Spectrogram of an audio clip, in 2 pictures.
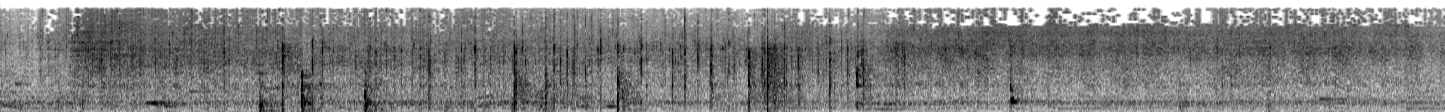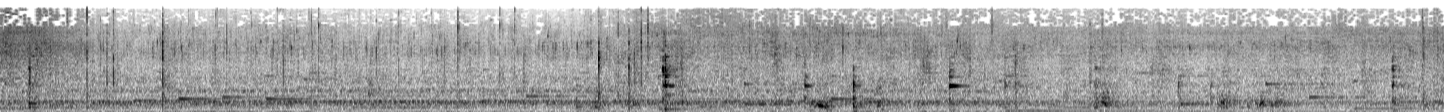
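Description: Diced cured pork sizzling as it goes into hot oil in a stainless-steel wok and is stir-fried with a wooden spatula, with clicks and scrapes of the spatula against the pan. The sizzle starts about a second in and eases off about halfway through.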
